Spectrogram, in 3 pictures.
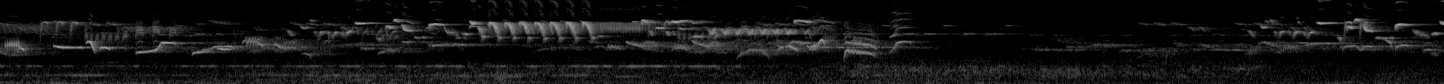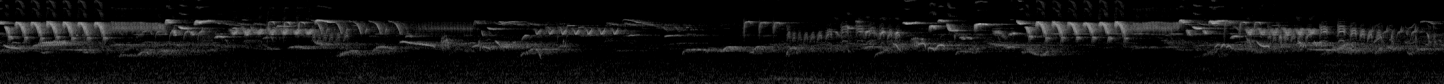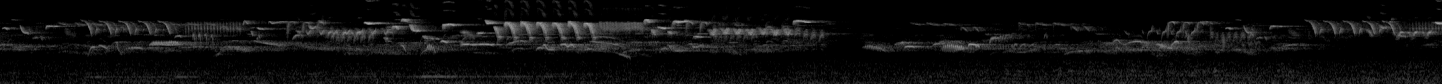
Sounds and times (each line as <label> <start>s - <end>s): Common chaffinch 0.0s - 20.1s
blackbird 0.0s - 43.3s
european robin 0.0s - 43.3s
Common chaffinch 20.7s - 43.3s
